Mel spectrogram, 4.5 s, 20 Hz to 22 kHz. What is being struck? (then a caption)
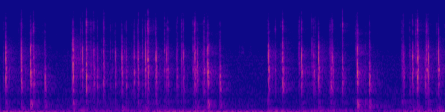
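Mechanical keyboard with plastic keycaps. Fingertips type continuously on a white low-profile Nuphy Air96 mechanical keyboard with Wisteria switches and plastic keycaps. The keystrokes are quick, bright, clacky taps with very little low end. Each one dies away almost at once, coming in rapid bursts with brief pauses.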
